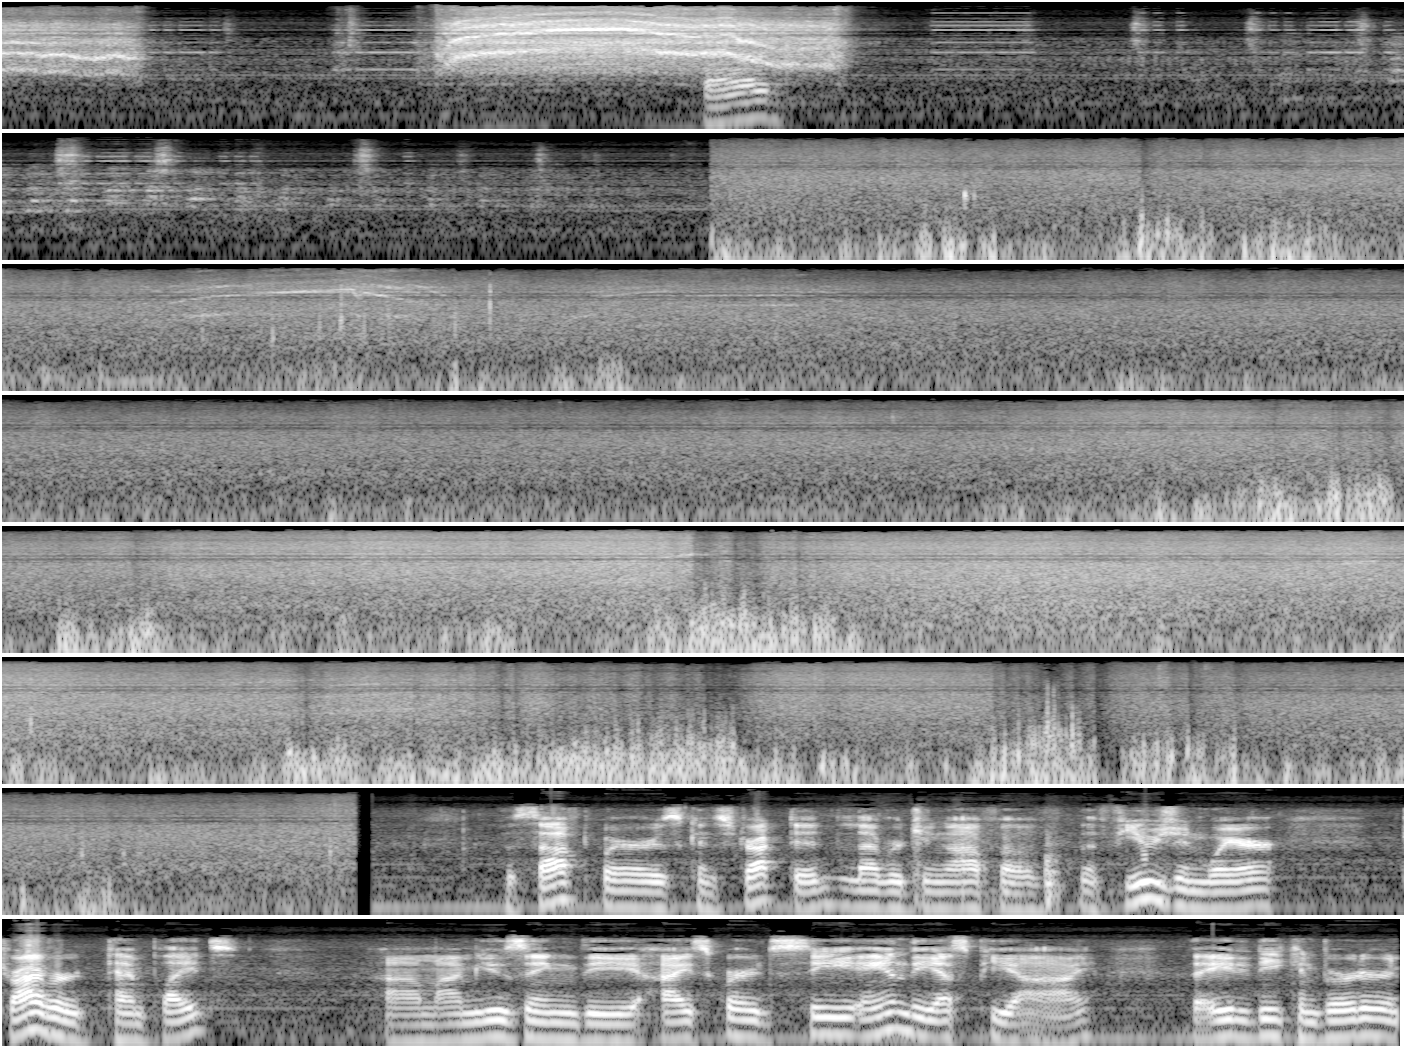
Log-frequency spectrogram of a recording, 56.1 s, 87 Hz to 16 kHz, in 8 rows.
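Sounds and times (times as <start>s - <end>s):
wind buffeting microphone: 10.6s - 43.9s.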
